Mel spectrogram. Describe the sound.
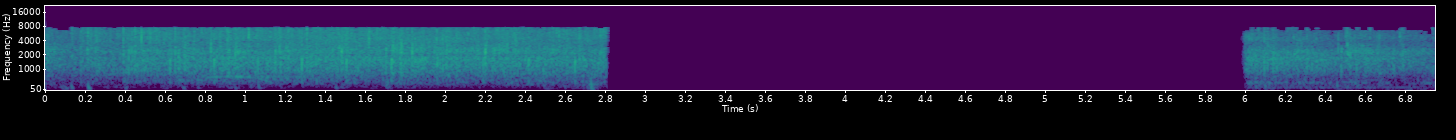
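Audience applause welcoming guest speaker Nancy Fitzgerald at a session, a dense steady clapping that cuts off abruptly to silence for a few seconds, then resumes at the same strength.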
